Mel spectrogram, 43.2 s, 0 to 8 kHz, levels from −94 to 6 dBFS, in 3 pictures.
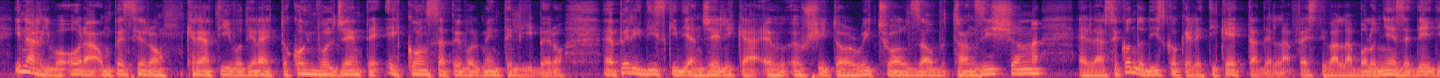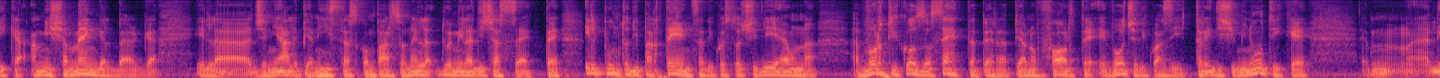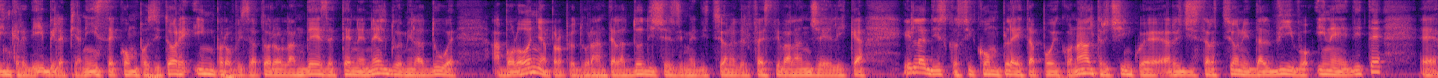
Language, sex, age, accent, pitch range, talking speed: Italian, male, 50-69, native, 80-95 Hz, 130 wpm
